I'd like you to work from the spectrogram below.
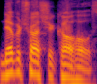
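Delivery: solemn, dead-earnest, dead-serious tone. Retelling a comedy lesson from James: imitating his dead-serious tone. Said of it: "he looked me dead in the eyes, and he said, seriously".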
